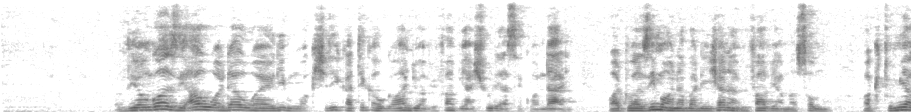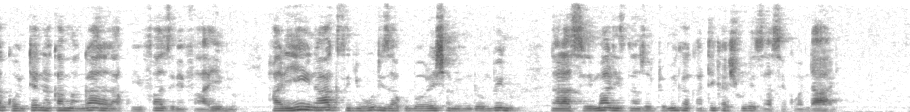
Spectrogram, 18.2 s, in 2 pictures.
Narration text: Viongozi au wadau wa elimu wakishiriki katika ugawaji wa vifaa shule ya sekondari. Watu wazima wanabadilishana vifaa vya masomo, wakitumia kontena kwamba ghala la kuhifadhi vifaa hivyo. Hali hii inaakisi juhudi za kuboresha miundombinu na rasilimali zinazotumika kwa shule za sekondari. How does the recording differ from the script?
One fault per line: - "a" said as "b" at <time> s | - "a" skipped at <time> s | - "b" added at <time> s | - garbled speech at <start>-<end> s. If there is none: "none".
- "vya" added at 4.5 s
- "kwamba" said as "kama" at 9.6 s
- "kwa" said as "katika" at 16.0 s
